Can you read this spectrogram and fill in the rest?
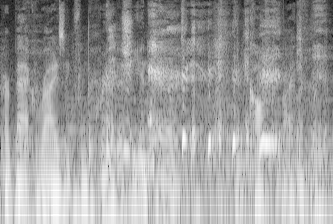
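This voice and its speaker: A man's voice: rumbling low, level tone, moderate pace. A man reading scripted narration for an audio drama. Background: loud music.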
